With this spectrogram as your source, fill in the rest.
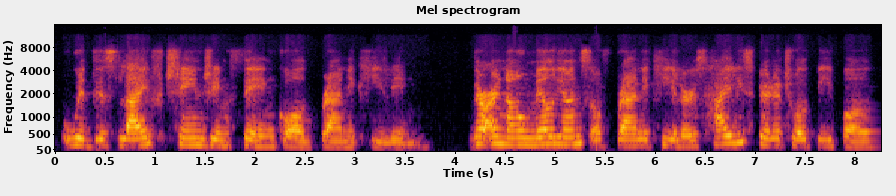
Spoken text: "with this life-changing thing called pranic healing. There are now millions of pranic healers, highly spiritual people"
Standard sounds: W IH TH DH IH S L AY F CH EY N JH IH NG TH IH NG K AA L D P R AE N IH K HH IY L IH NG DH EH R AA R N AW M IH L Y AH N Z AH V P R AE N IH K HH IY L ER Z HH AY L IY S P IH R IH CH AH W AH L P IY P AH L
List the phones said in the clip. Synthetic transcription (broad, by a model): W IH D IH S L AY F CH EY N JH IH NG TH IH NG K AA L D P R AE N IH K HH IY L IH NG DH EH R AA R N AW M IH L Y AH N S AH V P R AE N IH K HH IY L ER S HH AY L IY S P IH R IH CH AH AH L P IY P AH L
